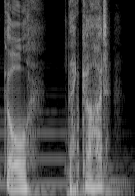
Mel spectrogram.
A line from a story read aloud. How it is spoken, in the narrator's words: Andy croaked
